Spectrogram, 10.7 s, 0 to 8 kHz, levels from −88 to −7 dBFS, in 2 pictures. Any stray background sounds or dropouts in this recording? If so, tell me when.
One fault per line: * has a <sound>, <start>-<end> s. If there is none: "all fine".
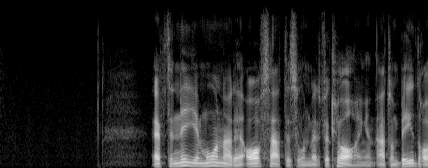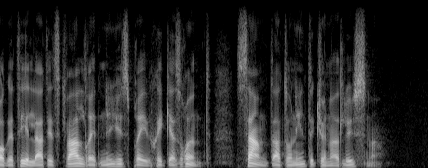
all fine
